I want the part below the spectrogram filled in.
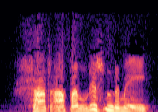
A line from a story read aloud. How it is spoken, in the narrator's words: snapped Darrow Longshoreman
